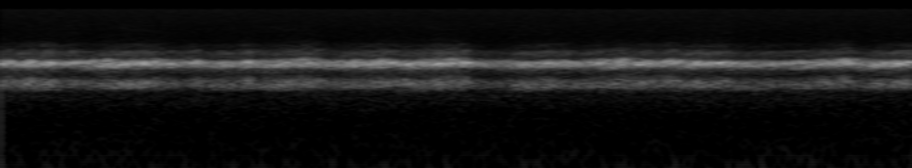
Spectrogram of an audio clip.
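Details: Springtime wetland frogs calling together in a live, unlooped recording: a thick, continuous wall of shrill croaks with a slight dip in loudness near the middle, then the steady chorus resumes. Nothing else intrudes.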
